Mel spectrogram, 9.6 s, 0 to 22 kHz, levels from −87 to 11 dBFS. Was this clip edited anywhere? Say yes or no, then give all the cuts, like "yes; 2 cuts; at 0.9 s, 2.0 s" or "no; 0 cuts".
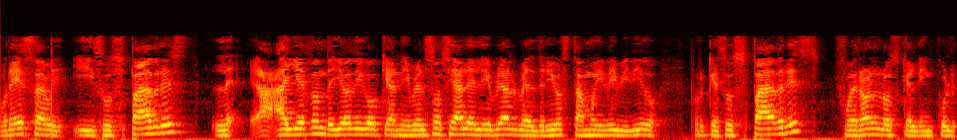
yes; 1 cut; at 1.9 s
